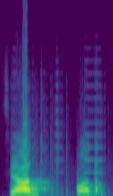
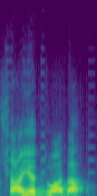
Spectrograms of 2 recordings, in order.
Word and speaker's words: Syadvada: That is, my pronunciation as it is some Hindi words, it can be sometimes, Syadvada. Right? It is not Shayadvada.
